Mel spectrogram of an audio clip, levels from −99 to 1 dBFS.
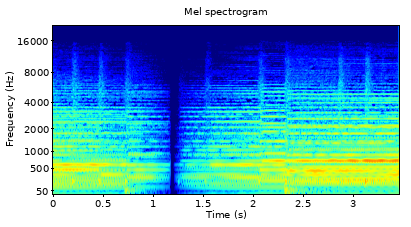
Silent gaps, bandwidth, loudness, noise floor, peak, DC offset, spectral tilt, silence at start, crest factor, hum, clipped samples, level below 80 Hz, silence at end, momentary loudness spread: none; 12.5 kHz; -30 LUFS; -50 dBFS; -14 dBFS; under 0.1%; -5.5 dB/octave; 0 s; 14 dB; none; under 0.1%; -56 dBFS; 0 s; 17 LU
